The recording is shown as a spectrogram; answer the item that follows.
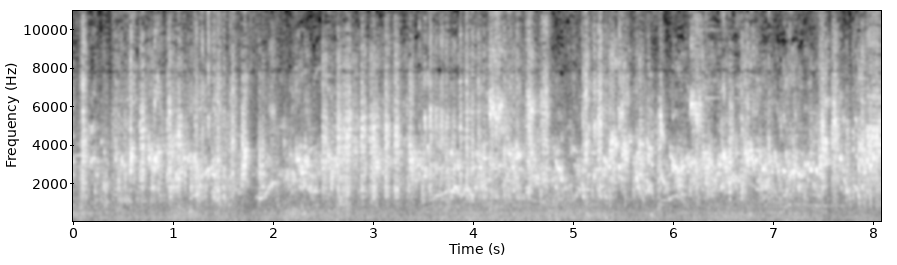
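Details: Flock of young budgerigars released into a new aviary, first days; continuous busy high-pitched chattering and squawky chirps from many birds at once, no pauses.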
